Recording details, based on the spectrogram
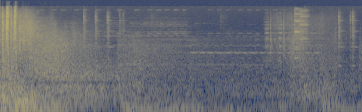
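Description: Secondary guns on a warship in World of Warships: Legends open with a heavy booming blast, then rumble on with a rolling barrage of distant thuds and later bursts of crackling fire.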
